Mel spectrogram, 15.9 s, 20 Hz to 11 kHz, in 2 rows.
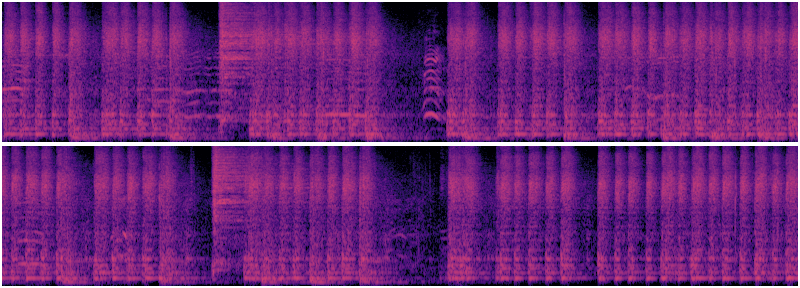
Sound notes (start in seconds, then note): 7.1 le commandant de troupe crie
